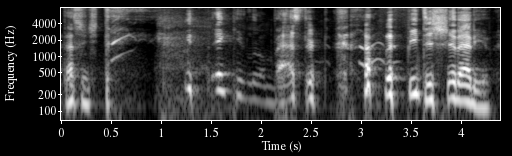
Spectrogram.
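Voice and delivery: soft threat broken up by laughter; laughing mock threat. Father imitating grandpa threatening his son, laughing. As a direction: play grandpa's outrage while cracking up.

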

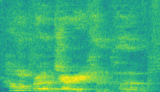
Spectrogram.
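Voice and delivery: ordinary delivery

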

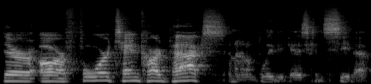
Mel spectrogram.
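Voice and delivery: normal talking voice

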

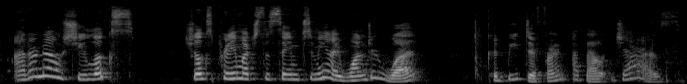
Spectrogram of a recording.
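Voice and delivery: mock-puzzled storytime aside. Real, not acted. Aside questioning the picture playfully.

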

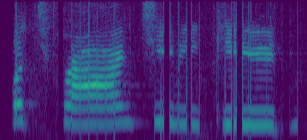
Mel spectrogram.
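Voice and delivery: high seductive mock voice; quoting a TikTok skit in a high teasing voice; TikTok voice quote. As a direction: tease like the TikTok character. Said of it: "there's this one thing".

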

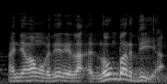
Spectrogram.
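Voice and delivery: normal talking voice

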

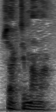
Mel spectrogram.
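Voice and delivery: usual speaking voice

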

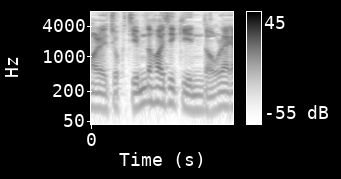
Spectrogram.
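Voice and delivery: usual speaking voice

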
